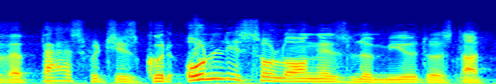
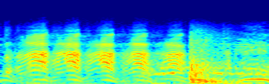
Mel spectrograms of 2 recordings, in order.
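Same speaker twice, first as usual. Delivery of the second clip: high, cruel laugh; 10 semitones higher than usual. Acted. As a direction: laugh at him with scorn. Killer laughs at victim.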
